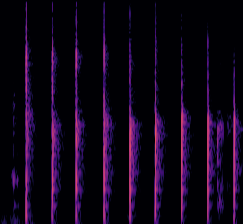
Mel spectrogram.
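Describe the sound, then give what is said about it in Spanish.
Steady, rhythmic hand clapping, about nine crisp claps at an even pace, sounding like one person applauding, with no voices. “Un aplauso al Pita.”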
